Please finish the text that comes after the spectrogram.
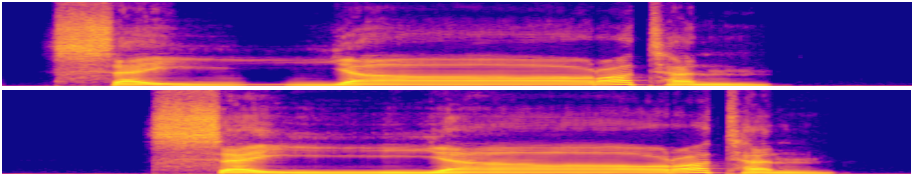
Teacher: I doubled up the ya to make it sayya, and then I lengthened the fatha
